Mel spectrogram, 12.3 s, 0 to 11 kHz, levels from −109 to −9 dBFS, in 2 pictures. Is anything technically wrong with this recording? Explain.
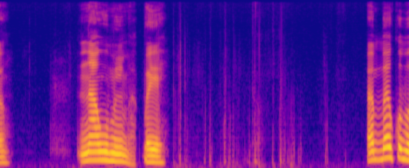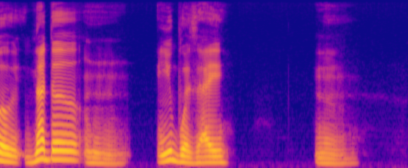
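No, nothing is technically wrong.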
